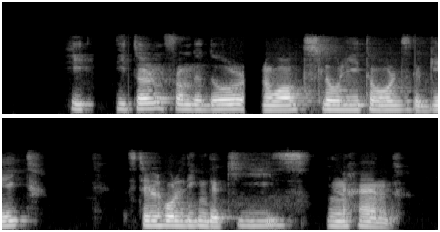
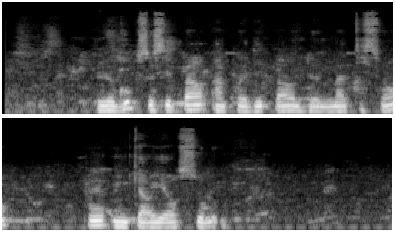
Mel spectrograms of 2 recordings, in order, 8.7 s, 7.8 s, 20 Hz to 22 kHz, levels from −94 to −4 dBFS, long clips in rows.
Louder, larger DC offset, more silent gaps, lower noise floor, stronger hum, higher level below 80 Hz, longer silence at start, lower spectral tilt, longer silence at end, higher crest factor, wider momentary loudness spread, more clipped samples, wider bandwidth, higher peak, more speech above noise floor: second, -23 LUFS vs -20 LUFS; neither; first, 2.50-2.57 s, 4.97-5.02 s vs none; first, -73 dBFS vs -55 dBFS; neither; second, -64 dBFS vs -56 dBFS; second, 0.7 s vs 0.95 s; about the same, -7.5 dB/octave vs -7.5 dB/octave; second, 0.4 s vs 1.55 s; about the same, 18 dB vs 18 dB; first, 14 LU vs 8 LU; neither; second, 7.4 kHz vs 15.5 kHz; about the same, -6 dBFS vs -4 dBFS; first, 51 dB vs 36 dB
